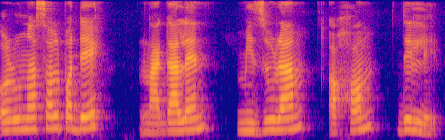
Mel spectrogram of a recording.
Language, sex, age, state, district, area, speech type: Assamese, female, 30-45, Assam, Biswanath, rural, spontaneous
